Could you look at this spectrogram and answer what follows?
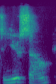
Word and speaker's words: EUSOH: know of you so it's spelled EU Soh pronounce to you so and it's an alternative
